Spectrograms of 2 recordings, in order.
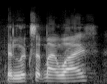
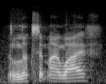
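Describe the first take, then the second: No difference in how they are said.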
